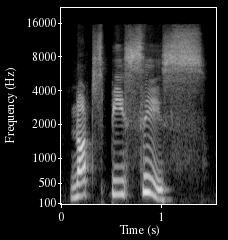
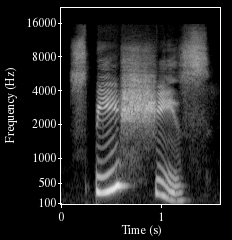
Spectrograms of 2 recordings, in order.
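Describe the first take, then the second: First: The middle consonant is a plain S sound. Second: The middle consonant is an SH sound. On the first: The speaker calls it wrong. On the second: The speaker calls it right. "Here it is a sha sound"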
